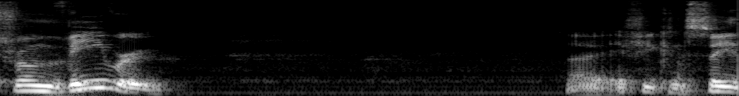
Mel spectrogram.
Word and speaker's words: Viru: going and it's from viru so if you can see the bottle look at that beautiful 300 mil uh v-i-r-u but apparently it's pronounced v-roo uh this is a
